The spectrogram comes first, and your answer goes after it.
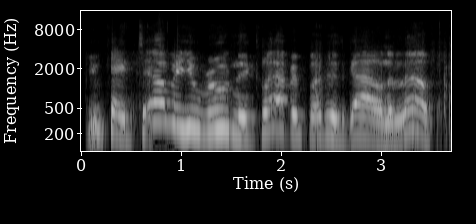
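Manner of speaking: high, loud crowing taunt; loud trash talk. Real, not acted. Boasting about sixty-five points in the Garden, loud trash talk. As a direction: shout it high like courtside heckling.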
